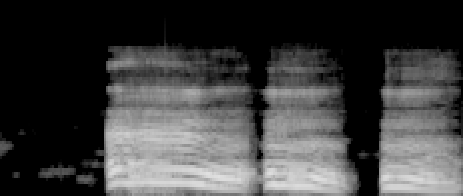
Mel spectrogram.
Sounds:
Throat clearing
